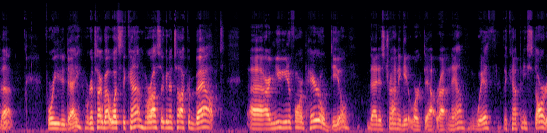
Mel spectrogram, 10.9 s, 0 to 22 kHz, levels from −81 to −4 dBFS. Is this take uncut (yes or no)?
no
